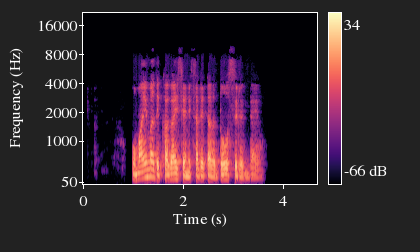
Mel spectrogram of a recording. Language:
Japanese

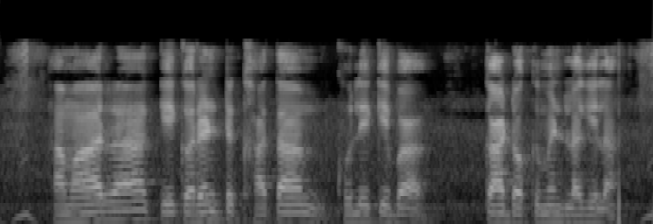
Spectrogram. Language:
Bhojpuri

